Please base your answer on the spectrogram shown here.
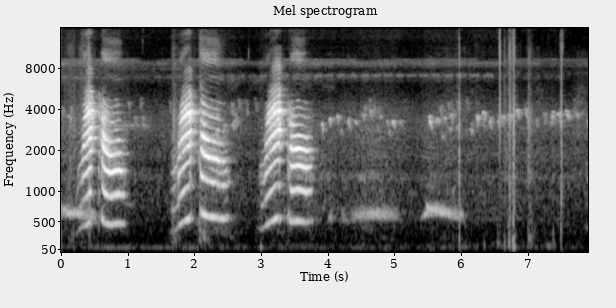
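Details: Indian talking parrot kept as a pet, said to say many things: three loud, buzzy, harmonic squawks about a second apart. Softer humming tones and a few sharp clicks follow.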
